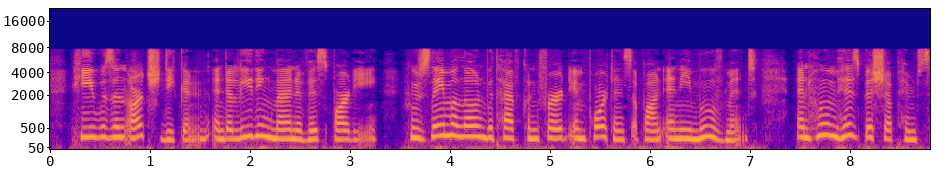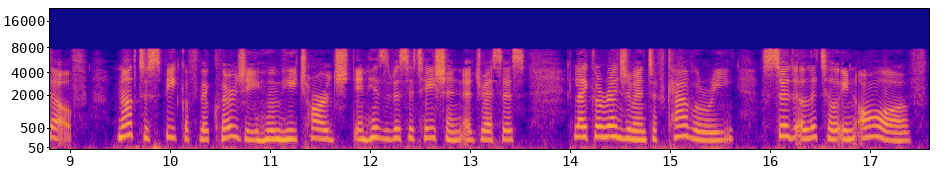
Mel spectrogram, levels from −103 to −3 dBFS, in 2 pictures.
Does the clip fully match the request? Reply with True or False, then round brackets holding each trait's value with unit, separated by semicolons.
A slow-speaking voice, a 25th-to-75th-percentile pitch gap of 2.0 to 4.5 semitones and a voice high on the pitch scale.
False (175 wpm; 3.5 semitones; 240 Hz)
